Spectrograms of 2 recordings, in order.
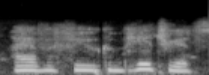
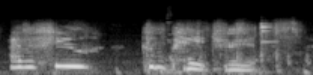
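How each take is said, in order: First: It is spoken in the speaker's usual accent. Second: It is spoken in a British accent.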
